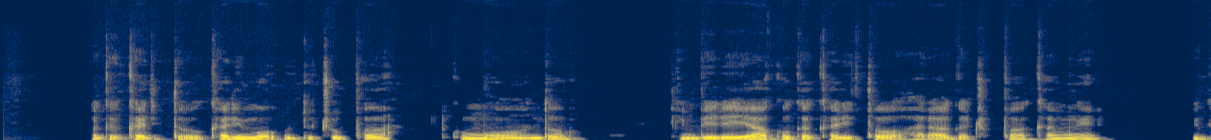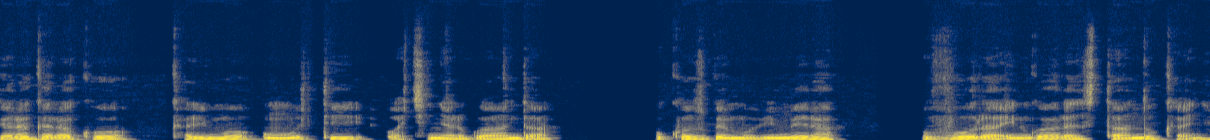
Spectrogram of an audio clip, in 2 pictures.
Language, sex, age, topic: Kinyarwanda, male, 25-35, health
